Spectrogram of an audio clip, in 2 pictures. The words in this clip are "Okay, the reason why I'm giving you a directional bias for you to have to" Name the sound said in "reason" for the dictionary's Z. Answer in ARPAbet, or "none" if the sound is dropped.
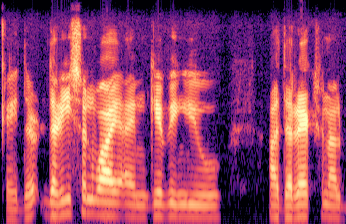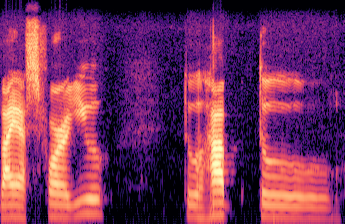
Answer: S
